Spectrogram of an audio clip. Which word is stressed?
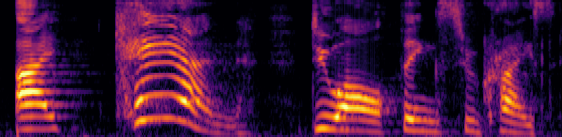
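can. The stress falls on the word "can".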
